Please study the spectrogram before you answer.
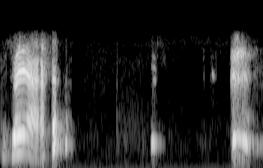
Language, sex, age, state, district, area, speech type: Bodo, female, 18-30, Assam, Udalguri, urban, conversation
